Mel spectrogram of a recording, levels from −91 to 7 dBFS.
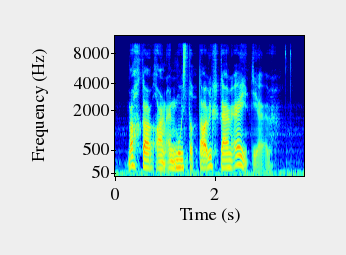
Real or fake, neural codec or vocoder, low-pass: fake; autoencoder, 22.05 kHz, a latent of 192 numbers a frame, VITS, trained on many speakers; 9.9 kHz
